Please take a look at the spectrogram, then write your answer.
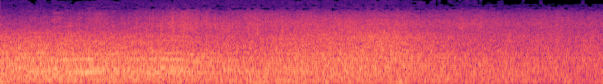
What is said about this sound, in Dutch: Het wordt een hevige vecht tegen de wind. De Halve Maan stijgt op de hoge golven.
